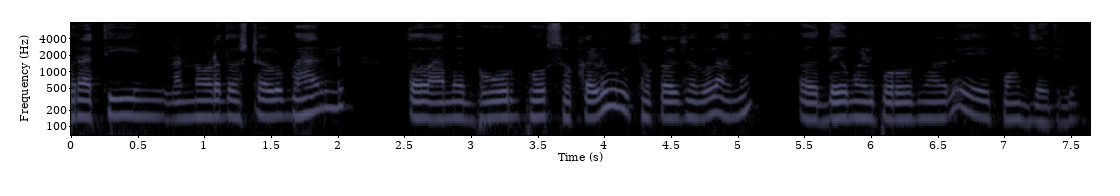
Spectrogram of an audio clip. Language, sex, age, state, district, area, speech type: Odia, male, 18-30, Odisha, Ganjam, urban, spontaneous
